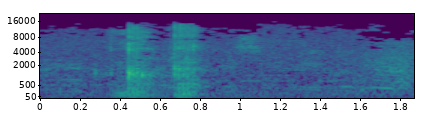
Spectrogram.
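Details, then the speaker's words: Tired pet dog making two short, harsh nasal snorts, the pig-like noises she makes when tired; described as fit and healthy, and she also snores when sleeping. "she makes such cute little like noises when she's tired you do it what was that you do the noise"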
